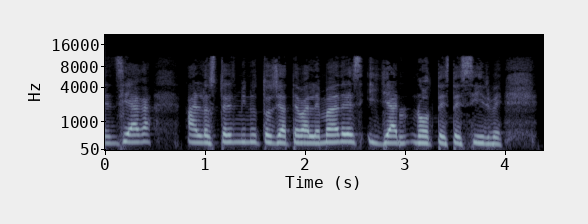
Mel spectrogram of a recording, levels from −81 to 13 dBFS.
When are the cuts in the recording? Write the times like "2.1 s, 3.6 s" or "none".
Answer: 2.9 s, 3.4 s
